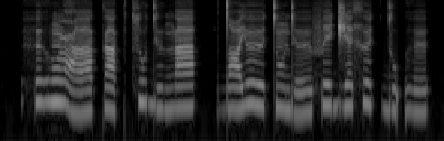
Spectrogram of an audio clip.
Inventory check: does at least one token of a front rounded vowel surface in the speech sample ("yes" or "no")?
yes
